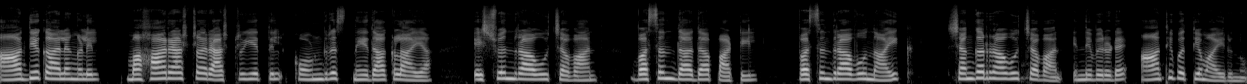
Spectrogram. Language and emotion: Malayalam, neutral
